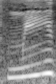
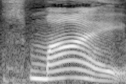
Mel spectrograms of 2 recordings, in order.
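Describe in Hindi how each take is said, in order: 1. स्वर ee की तरह है। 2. स्वर eye की तरह है। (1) "स्मी तो नहीं बोला" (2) "I और माई"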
